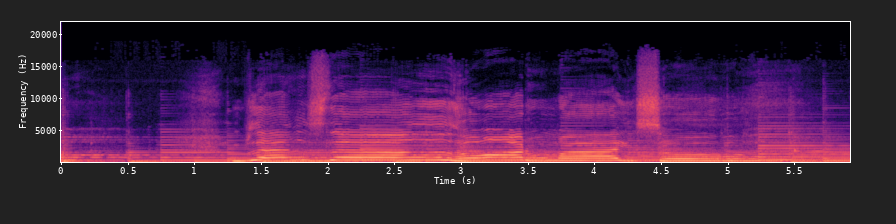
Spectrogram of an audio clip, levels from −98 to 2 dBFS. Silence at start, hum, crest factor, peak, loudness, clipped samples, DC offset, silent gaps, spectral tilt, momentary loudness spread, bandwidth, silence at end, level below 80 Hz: 0 s; none; 14 dB; -8 dBFS; -23 LUFS; under 0.1%; under 0.1%; none; -4 dB/octave; 12 LU; 17.5 kHz; 0 s; -52 dBFS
